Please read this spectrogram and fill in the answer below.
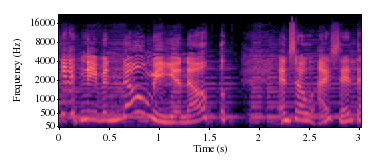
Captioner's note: laughs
